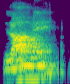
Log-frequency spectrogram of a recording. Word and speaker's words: l'home: En el cas primer que tenim ahí, l'home, realment, encara que tenim una consonant, aquesta consonant primera és muda. I tu la primera lletra que pronuncies és la vocal O, l'home.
